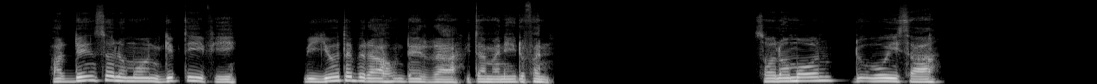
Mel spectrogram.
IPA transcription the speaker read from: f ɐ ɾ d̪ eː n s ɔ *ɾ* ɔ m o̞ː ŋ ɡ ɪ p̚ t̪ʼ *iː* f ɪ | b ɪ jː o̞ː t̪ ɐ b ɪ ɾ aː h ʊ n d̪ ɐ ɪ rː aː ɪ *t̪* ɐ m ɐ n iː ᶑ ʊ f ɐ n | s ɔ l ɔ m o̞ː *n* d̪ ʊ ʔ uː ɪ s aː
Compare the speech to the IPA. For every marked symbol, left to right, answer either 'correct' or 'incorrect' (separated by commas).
incorrect, correct, correct, correct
